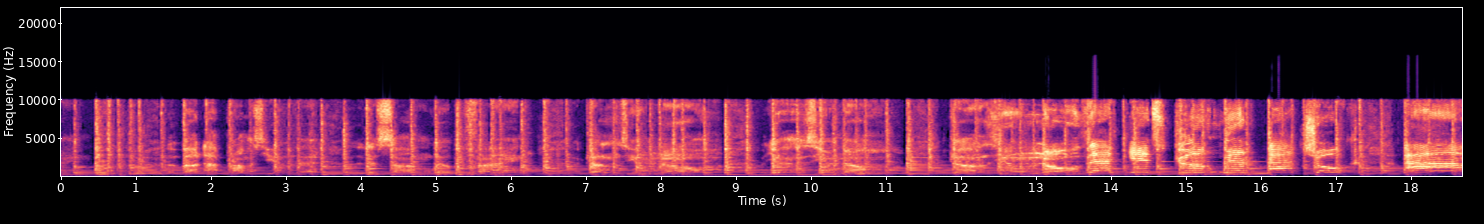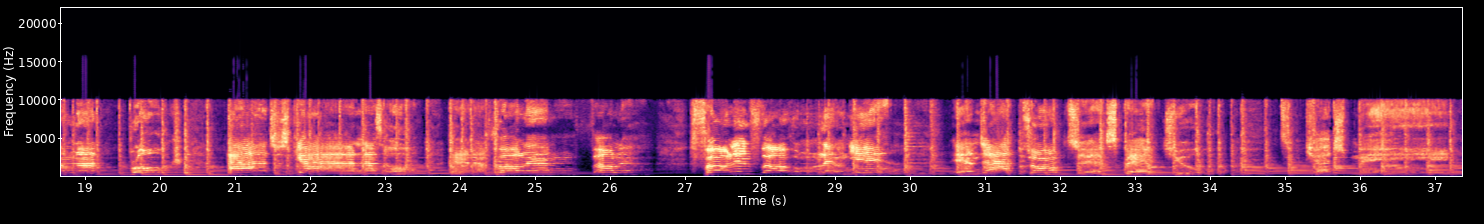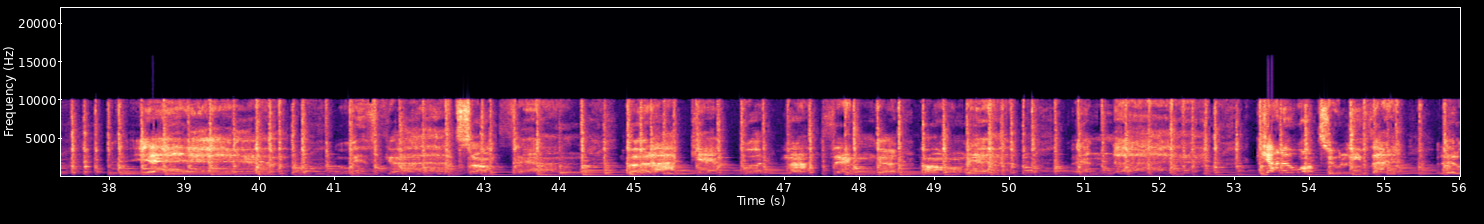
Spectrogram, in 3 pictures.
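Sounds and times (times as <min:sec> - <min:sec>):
man singing with vibrato: 0:00.0 - 0:56.0
strummed classical guitar: 0:00.0 - 0:56.0.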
